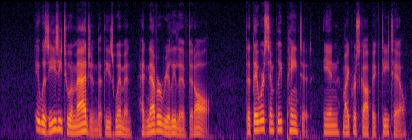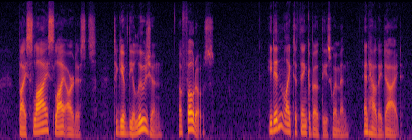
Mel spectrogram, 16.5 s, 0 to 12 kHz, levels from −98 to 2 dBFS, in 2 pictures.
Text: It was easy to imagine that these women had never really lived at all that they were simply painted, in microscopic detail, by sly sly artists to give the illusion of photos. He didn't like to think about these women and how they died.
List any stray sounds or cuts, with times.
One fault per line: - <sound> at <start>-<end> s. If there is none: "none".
none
